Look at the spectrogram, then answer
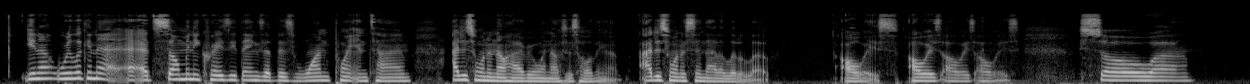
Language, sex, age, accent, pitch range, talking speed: English, female, 20-39, American, 155-180 Hz, 200 wpm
